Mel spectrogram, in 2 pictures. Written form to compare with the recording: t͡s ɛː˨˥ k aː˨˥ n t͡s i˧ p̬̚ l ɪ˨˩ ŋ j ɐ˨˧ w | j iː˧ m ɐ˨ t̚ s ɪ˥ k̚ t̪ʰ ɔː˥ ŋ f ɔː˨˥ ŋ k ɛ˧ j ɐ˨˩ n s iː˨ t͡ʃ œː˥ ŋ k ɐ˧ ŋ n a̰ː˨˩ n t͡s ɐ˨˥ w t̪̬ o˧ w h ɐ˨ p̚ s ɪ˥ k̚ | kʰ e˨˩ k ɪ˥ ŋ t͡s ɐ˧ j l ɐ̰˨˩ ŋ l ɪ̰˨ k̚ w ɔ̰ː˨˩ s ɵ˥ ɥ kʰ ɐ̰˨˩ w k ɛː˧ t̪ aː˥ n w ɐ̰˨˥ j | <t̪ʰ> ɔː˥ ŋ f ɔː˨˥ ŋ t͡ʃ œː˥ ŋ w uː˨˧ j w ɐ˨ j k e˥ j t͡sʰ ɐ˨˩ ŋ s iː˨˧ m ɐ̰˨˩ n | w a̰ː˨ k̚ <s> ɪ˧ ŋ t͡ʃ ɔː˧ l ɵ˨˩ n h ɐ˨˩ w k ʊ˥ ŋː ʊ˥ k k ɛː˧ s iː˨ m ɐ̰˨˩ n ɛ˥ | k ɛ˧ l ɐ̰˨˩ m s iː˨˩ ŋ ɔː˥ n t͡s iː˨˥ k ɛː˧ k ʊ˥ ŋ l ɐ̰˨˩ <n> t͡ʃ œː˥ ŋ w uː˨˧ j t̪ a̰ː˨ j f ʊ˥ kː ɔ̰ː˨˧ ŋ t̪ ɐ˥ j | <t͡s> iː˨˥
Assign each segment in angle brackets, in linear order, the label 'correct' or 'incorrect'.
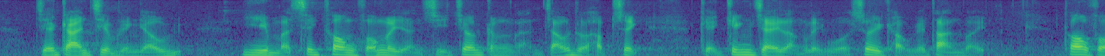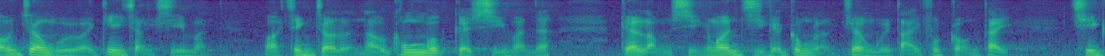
correct, incorrect, incorrect, incorrect

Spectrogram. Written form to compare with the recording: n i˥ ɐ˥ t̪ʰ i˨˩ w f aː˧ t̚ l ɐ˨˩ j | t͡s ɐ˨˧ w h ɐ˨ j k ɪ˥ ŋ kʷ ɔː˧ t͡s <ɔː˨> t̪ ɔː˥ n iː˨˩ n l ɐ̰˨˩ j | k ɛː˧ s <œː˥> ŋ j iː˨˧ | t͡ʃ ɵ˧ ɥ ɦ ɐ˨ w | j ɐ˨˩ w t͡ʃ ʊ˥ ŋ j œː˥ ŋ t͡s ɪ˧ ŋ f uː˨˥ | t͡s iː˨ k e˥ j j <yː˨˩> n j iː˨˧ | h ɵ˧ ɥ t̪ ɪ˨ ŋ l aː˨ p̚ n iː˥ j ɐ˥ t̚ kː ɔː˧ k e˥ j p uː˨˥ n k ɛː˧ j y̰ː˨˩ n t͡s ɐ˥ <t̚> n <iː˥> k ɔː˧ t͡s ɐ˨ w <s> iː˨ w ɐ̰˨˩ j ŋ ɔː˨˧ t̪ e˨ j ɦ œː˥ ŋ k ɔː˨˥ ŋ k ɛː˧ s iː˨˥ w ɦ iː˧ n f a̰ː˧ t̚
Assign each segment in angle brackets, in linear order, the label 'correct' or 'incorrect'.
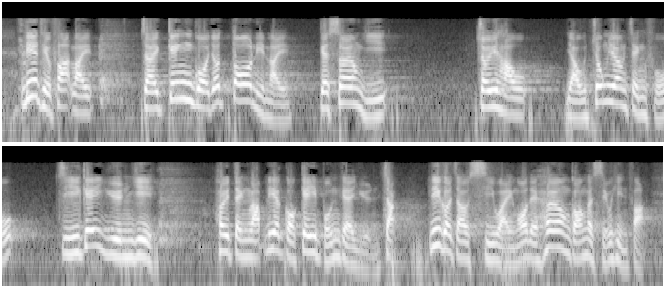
incorrect, correct, correct, incorrect, correct, correct

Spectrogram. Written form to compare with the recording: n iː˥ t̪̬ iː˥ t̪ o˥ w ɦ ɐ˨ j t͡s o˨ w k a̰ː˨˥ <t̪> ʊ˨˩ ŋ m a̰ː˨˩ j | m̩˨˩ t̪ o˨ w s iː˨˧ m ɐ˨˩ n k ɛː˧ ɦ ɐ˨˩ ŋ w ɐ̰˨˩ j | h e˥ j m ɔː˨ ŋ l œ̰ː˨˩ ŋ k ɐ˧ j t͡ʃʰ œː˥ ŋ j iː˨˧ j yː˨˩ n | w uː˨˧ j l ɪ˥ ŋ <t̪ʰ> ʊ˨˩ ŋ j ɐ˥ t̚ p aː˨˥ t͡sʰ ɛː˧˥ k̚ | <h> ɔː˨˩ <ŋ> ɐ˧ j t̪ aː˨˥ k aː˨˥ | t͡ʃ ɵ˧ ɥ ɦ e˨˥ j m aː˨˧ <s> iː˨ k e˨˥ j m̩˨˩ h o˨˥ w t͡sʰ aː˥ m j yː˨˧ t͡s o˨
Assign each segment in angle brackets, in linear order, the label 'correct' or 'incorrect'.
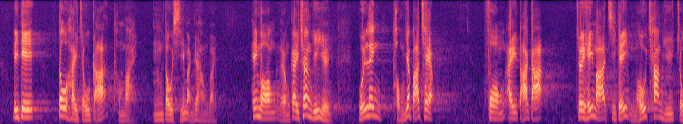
incorrect, correct, incorrect, correct, incorrect

